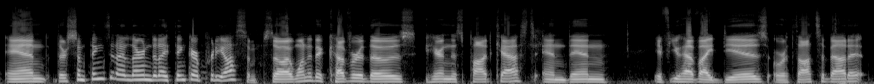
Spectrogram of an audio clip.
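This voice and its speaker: A man hosting a casual podcast, talking in a smooth late-night radio DJ voice, relaxed and explaining at length. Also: medium pitch, no room sound. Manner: relaxed, talks in long explanations with fillers and restarts. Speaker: podcast host and class instructor.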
